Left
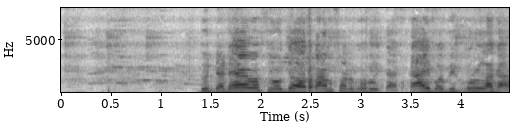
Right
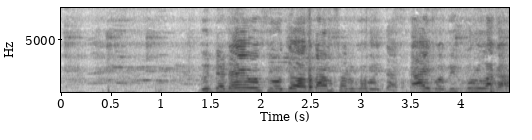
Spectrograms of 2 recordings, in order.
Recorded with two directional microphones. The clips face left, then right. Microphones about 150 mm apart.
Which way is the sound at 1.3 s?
55° left (ahead or behind).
